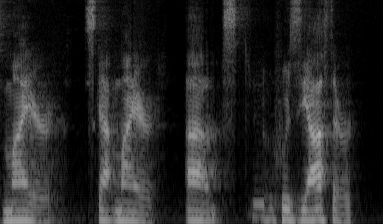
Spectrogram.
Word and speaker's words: Meyer: He had a character named Martin in a book that Scott Meyer, I got to pronounce it. I'm like, which way is it? It's Meyer, Scott Meyer, who's the author, wrote, who we also had on as a guest.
